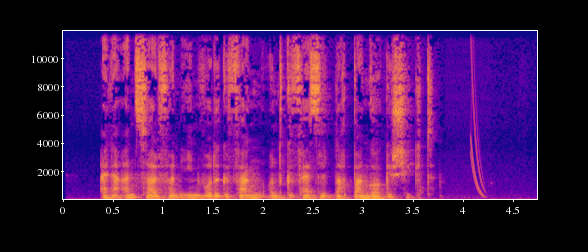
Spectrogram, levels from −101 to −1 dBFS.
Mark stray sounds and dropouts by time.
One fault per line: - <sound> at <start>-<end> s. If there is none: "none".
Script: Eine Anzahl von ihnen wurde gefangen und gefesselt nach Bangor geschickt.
- chirp at 4.1-4.3 s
